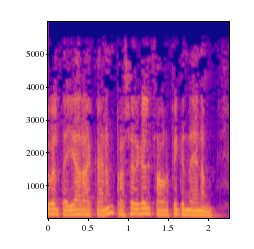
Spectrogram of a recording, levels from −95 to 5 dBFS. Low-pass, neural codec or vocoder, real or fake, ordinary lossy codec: 5.4 kHz; none; real; none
